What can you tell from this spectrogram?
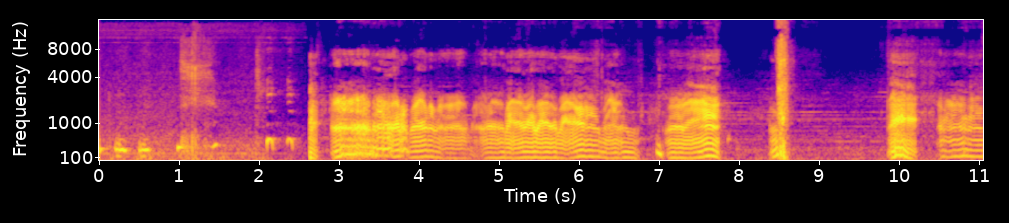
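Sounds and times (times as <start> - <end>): dog growling: 2.6 - 8.7, 9.8 - 11.0.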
